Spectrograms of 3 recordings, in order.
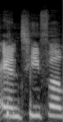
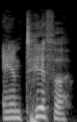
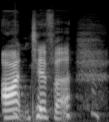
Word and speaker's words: Antifa: He's the leader of this Antifa group. She pronounced it like Aunt Tifa.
